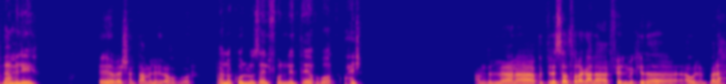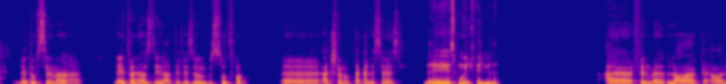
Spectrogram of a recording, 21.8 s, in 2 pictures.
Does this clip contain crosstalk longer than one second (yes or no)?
no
